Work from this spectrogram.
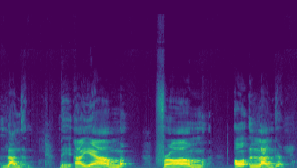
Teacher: London é a pronúncia dos americanos, falar esse O e esse O-N com som de an.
